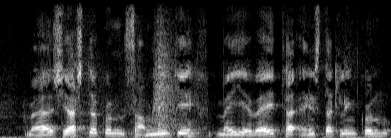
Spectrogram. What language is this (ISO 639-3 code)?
isl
